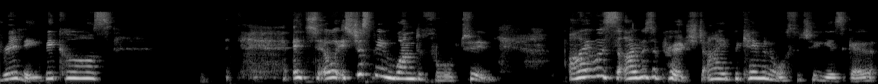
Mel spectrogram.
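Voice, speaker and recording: A woman's voice: a little high, mellow, poor audio. Chatty English woman in her seventies. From England. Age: 70s. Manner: chatty and self-deprecating, with filler ums. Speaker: guest author. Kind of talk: casual interview chat. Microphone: remote call.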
